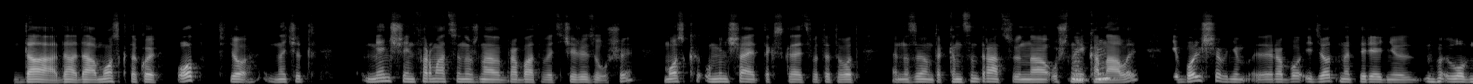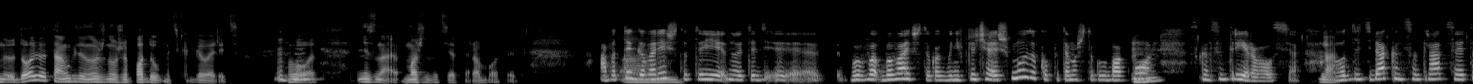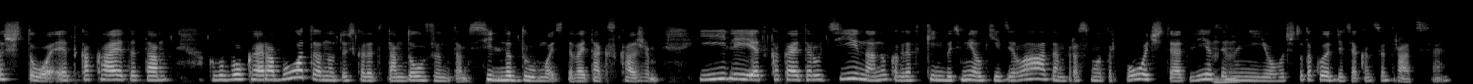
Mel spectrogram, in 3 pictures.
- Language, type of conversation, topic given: Russian, podcast, Предпочитаешь тишину или музыку, чтобы лучше сосредоточиться?
- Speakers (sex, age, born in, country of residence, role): female, 45-49, Russia, Mexico, host; male, 30-34, Belarus, Poland, guest
- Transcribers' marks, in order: chuckle; tapping; other background noise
